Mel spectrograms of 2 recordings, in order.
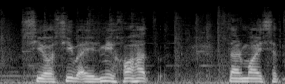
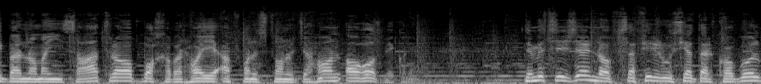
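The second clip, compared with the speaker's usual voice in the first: iranian newsreader. Acted. Radio news bulletin read.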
